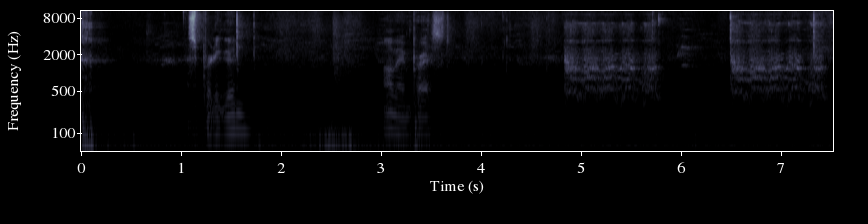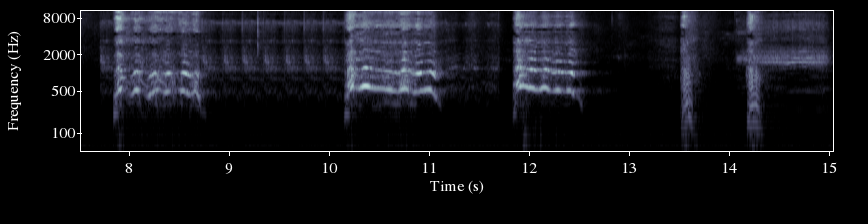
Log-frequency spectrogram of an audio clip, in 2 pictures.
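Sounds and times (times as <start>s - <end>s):
speech: 1.3s - 1.8s, 3.0s - 3.8s
dog barking and howling: 7.8s - 8.8s, 10.1s - 12.7s, 13.5s - 14.4s
dog yelping: 7.8s - 8.8s, 10.1s - 12.6s.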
